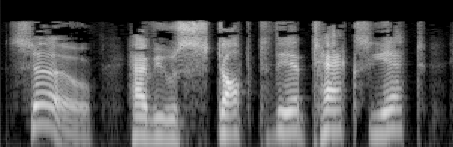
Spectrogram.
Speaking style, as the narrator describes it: he sneered

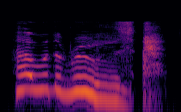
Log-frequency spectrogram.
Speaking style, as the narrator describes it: said Ron, yawning and stretching

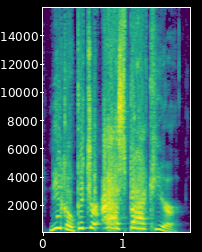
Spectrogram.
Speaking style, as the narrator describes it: I screamed

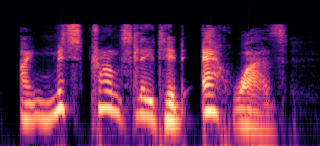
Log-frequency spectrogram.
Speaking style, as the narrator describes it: said Hermione furiously

